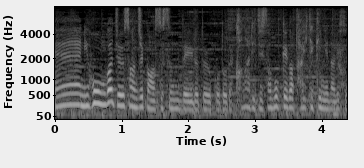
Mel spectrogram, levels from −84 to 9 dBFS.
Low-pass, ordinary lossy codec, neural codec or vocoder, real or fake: none; none; none; real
